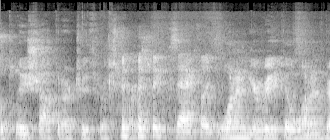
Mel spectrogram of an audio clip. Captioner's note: laughing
